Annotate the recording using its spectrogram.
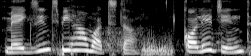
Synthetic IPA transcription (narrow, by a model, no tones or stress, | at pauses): mɛɡzinsbʱiɦãʋat͡st̪akɔːled͡ʒint̪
